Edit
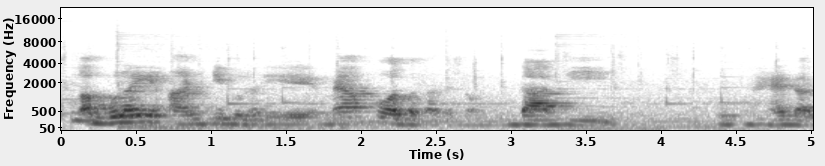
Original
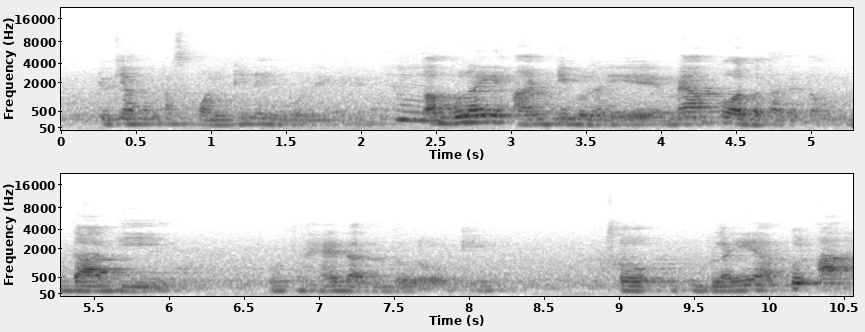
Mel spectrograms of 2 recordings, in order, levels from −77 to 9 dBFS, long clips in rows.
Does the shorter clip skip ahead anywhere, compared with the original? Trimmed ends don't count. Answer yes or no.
no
